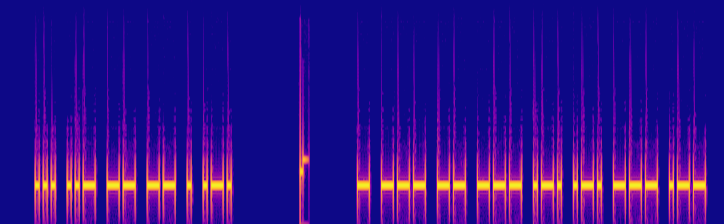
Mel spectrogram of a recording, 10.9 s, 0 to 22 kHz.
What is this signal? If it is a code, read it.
Morse code, heard as a keyed tone, about 20 wpm, 700 Hz. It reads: SUMMER TOMORROW
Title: Sentences from Top 1100 Words - New Word Drill Alt - 20wpm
